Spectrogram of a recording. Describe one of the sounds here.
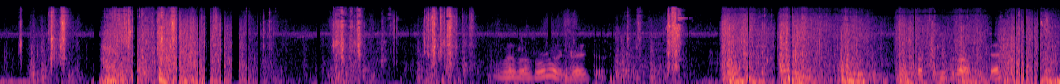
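A rifle fires sharp gunshots.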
